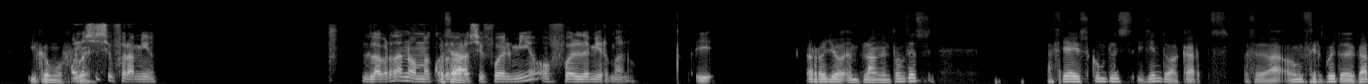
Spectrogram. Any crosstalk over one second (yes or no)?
no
